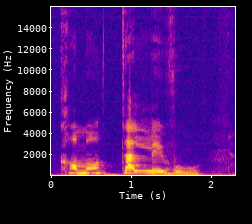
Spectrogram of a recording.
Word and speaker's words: comment allez-vous: So the T normally wouldn't be pronounced if the word were by itself, but when it's followed by a word beginning with a vowel sound like aller, then we do pronounce it.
